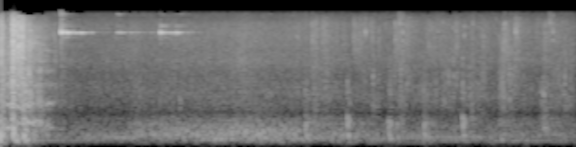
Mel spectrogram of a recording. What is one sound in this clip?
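Footsteps tread softly on rough ground.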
